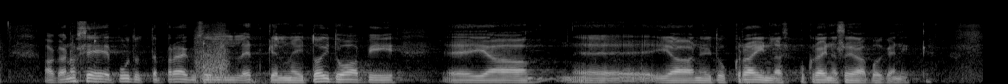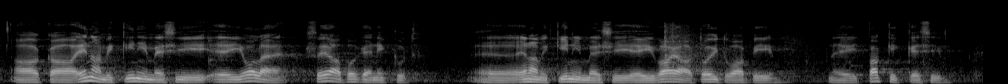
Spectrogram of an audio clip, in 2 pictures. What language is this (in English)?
Estonian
